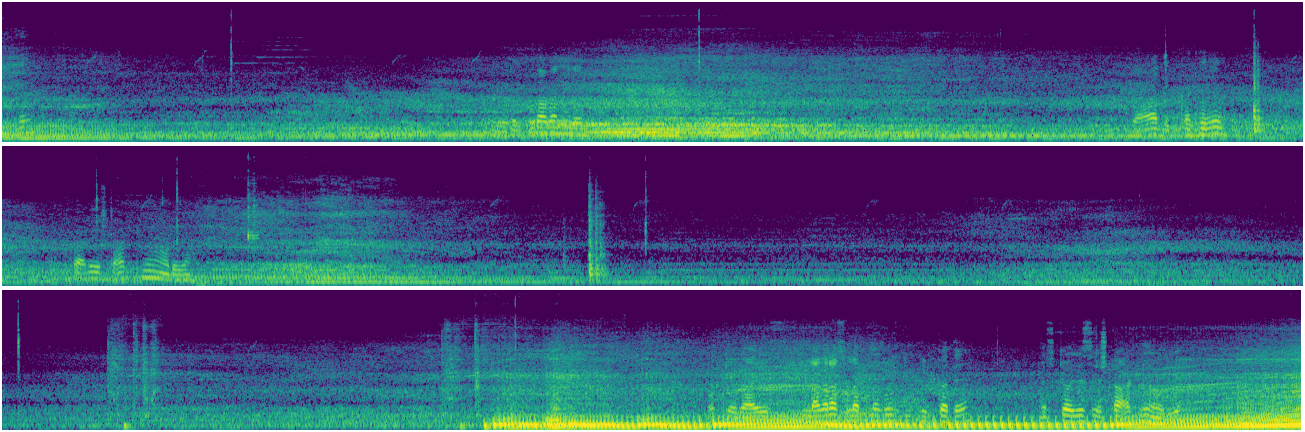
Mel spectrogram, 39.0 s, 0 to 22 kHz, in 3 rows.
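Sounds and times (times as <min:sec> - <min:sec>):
sharp clicks: 0:02.0 - 0:02.5, 0:13.8 - 0:16.3, 0:19.4 - 0:19.7
motorcycle engine running: 0:30.4 - 0:39.0.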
